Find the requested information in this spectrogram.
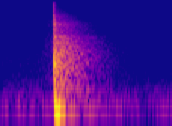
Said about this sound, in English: Give me a clap,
